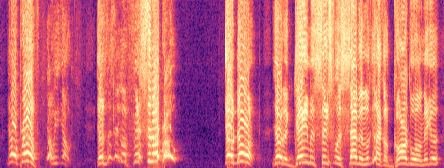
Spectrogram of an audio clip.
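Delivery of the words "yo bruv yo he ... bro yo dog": loud, higher cries of disbelief; stunned outcry. Retold or imitated. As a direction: yell it like you just saw something crazy. Reacting in shock to the scene.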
